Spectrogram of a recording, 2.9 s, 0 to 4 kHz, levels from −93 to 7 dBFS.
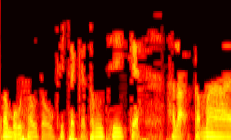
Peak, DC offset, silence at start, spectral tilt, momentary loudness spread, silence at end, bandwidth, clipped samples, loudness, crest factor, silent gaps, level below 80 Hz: -4 dBFS; under 0.1%; 0 s; -12 dB/octave; 7 LU; 0 s; 3.4 kHz; under 0.1%; -21 LUFS; 16 dB; none; -28 dBFS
